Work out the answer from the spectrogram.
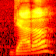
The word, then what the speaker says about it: Guetta: Guetta. Guetta. Yeah. Like get up and shut up.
